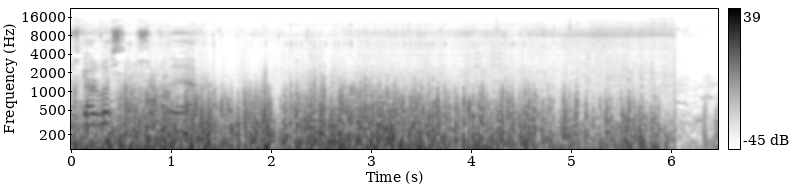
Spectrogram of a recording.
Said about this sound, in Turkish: Bir de rüzgar başlamış burada ya.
